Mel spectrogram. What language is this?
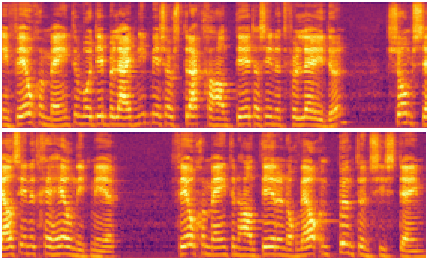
Dutch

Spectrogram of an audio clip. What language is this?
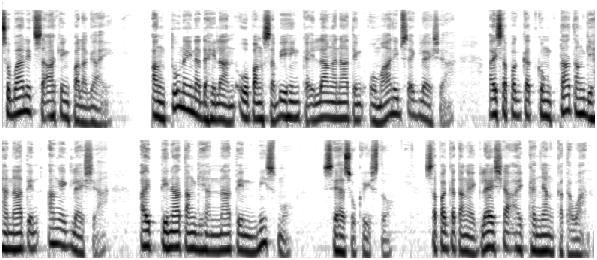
Filipino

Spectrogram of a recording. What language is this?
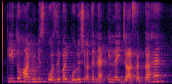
Punjabi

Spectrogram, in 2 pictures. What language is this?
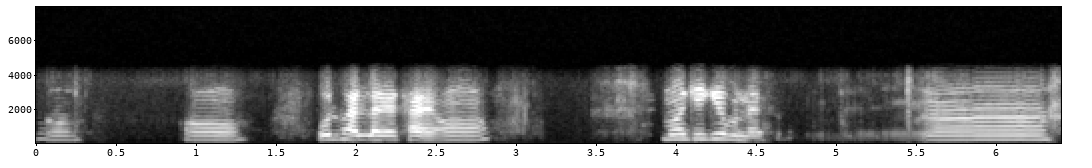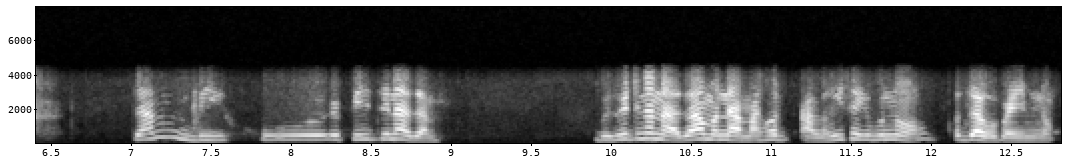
Assamese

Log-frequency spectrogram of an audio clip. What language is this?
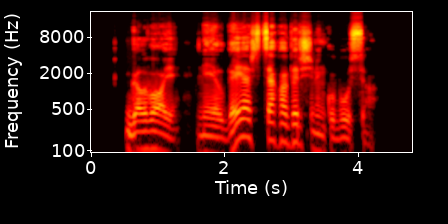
Lithuanian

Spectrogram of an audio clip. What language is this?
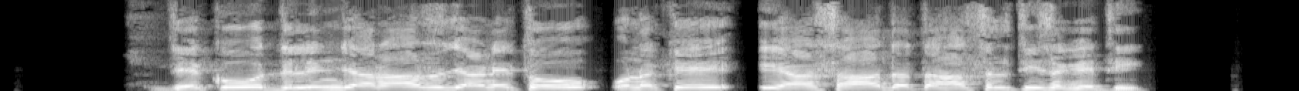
Sindhi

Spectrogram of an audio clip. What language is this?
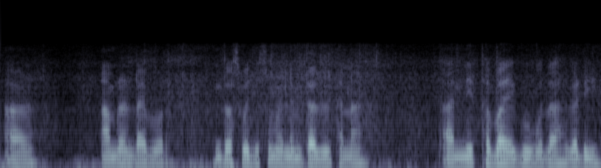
Santali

